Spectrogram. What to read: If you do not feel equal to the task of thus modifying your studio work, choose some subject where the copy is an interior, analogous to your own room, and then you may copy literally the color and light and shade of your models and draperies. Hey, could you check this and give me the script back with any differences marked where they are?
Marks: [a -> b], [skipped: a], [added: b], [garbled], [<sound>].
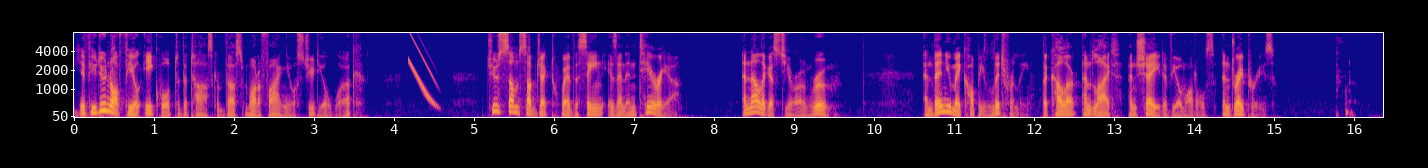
If you do not feel equal to the task of thus modifying your studio work, [chirp] choose some subject where the [copy -> scene] is an interior, analogous to your own room, and then you may copy literally the color and light and shade of your models and draperies. [laugh]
